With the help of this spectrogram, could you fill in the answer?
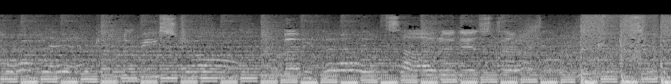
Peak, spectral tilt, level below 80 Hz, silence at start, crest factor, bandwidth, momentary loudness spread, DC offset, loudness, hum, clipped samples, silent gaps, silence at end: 0 dBFS; -4 dB/octave; -22 dBFS; 0 s; 14 dB; 11 kHz; 4 LU; under 0.1%; -14 LUFS; none; under 0.1%; none; 0 s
